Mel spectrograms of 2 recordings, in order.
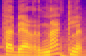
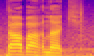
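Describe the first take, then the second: First: The word is said in full, standard French style. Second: The word is shortened, ending sharply on k. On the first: The speaker calls it wrong. "on dit pas tabernacle" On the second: The speaker calls it right. "on dit tabarnak"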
